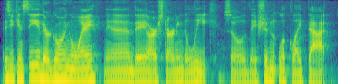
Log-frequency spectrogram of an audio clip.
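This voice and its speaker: A man giving an unhurried, methodical hands-on electronics repair demonstration, with conversational asides as he explains each step. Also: fairly low pitch, flat delivery. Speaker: host, electronics repair instructor. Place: indoor electronics workshop.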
